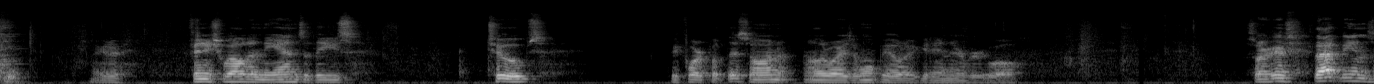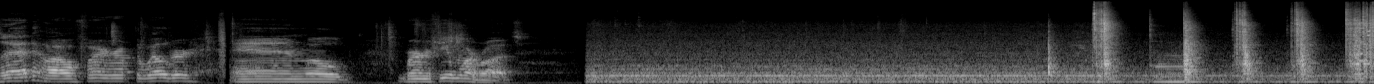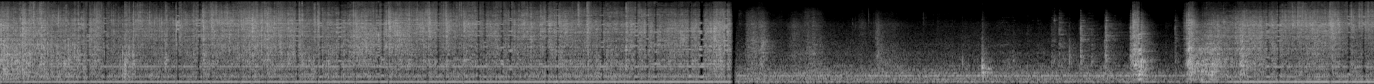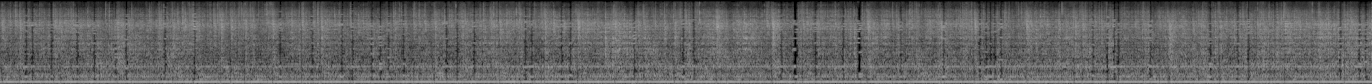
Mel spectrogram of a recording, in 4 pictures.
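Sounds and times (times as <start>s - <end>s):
stick welder humming: 24.2s - 35.3s, 38.0s - 54.9s
crackling welding arc: 24.7s - 34.8s, 38.8s - 54.9s.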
